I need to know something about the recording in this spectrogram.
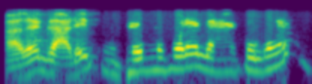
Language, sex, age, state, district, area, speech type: Odia, male, 45-60, Odisha, Mayurbhanj, rural, conversation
